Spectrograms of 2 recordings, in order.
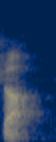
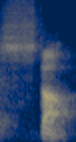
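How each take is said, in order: First: The word begins with a sht sound. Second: The word begins with a plain st sound. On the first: The speaker calls it wrong. "not stop" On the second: The speaker calls it right. "S T is st, like stop"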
